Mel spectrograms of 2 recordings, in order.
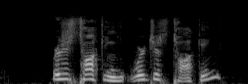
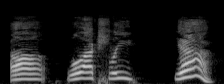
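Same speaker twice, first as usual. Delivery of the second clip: much higher, louder acted reply; sheepish admission; 9 semitones higher, 4 dB louder than usual. Brock answers Misty's question, sheepish and high. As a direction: admit it in a raised, higher voice.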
